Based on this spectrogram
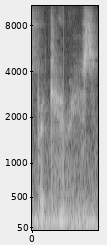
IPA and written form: prɪˈkeə.ri.əs (Precarious)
